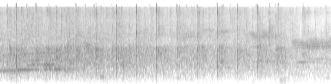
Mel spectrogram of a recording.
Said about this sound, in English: A round of applause for our volunteer.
